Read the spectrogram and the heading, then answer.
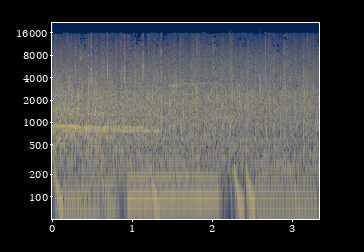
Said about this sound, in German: Herzlichen Dank dafür, also Publikum an der Bühne, und der Applaus gilt auch meinem Gast heute Vormittag.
